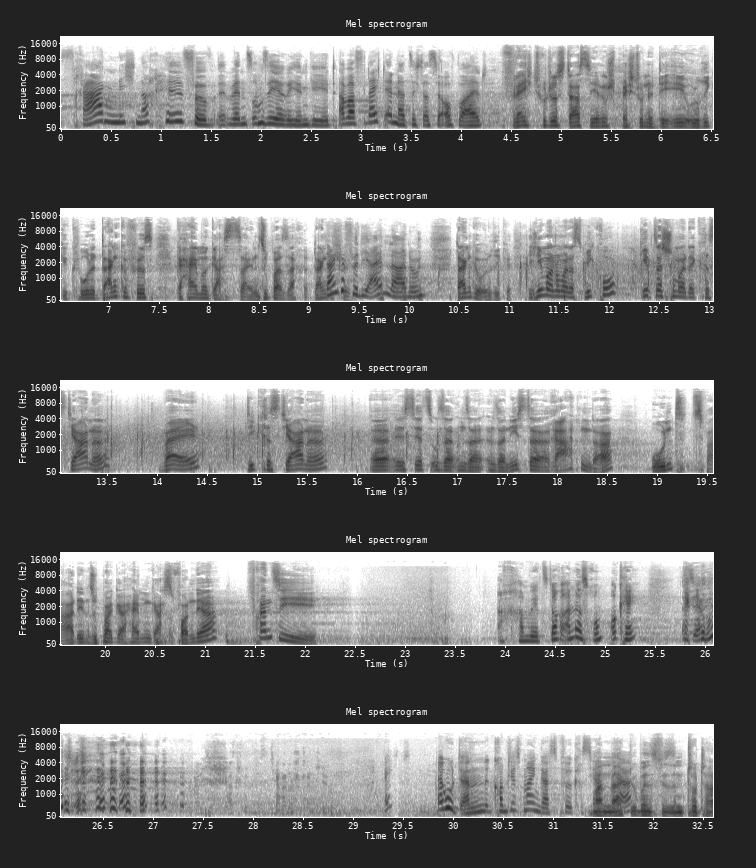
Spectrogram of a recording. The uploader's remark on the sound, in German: Das digitale #Quartett live on stage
